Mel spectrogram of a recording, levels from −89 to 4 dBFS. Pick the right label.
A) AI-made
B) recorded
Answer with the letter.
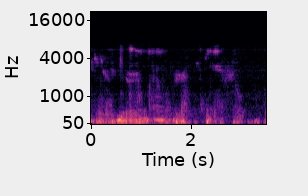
A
